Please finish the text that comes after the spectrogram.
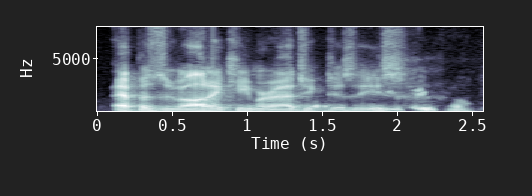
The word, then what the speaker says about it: epizootic hemorrhagic disease: it OIC hemorrhaging disease is that how you pronounce it epizootic hemorrhagic disease leave it to him um and it what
